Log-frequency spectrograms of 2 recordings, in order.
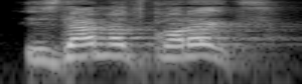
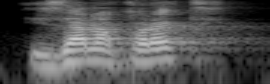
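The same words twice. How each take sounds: First: Higher-pitched, pressing repeat of the question; insistent question. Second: Said in the usual way. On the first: Real, not acted. Host challenging his listeners to agree, insistent.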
